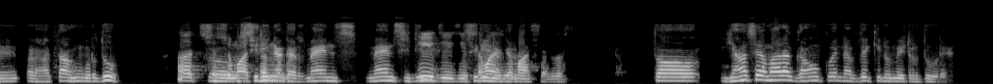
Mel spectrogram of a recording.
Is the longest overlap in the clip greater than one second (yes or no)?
yes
